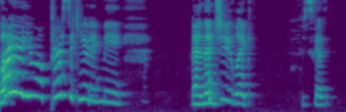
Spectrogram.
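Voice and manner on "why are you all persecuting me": very high, shrill, loud accusing yell. Retelling a woman's scene after she tossed everyone out, imitating someone yelling.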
